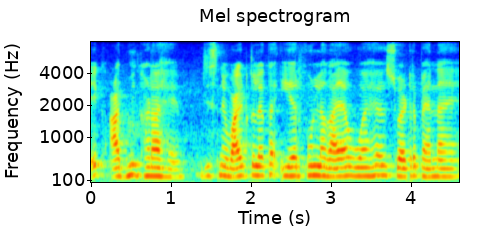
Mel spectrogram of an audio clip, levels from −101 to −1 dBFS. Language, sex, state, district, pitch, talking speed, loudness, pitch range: Hindi, female, Bihar, Vaishali, 190 Hz, 195 wpm, -23 LUFS, 175-195 Hz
